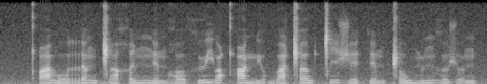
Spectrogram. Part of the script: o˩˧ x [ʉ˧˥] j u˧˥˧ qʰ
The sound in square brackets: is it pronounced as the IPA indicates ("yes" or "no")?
yes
